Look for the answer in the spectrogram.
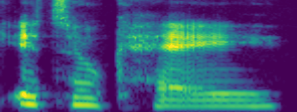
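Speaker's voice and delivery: soft, slow, low consoling murmur; imitated soothing reassurance. Podcaster mimicking characters consoling Sam, soft reassurance. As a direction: gently hush someone's guilt, as a mimicry.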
